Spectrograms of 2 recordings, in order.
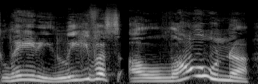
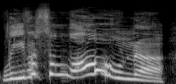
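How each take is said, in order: First: Slow, drawn-out tired plea; slow weary plea to a nagging politician. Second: Higher, louder, fed-up yell; mock outburst at the politician who won't stop; exasperated shout. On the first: Retold or imitated. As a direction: beg her to go away, worn out. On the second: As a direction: blow up at her, done with it. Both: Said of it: "And you're like".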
